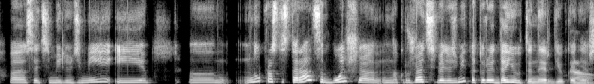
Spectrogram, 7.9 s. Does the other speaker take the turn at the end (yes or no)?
no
